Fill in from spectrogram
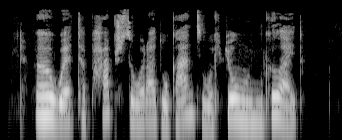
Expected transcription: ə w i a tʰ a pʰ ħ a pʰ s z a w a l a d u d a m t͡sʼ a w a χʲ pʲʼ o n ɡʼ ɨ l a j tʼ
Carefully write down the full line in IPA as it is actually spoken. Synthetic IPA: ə w i a tʰ a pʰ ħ a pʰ ʂ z a w a ɾ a d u ɡ a n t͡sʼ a w a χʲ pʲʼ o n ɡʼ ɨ l a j tʼ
